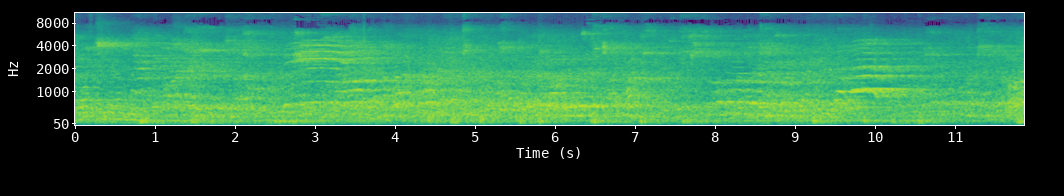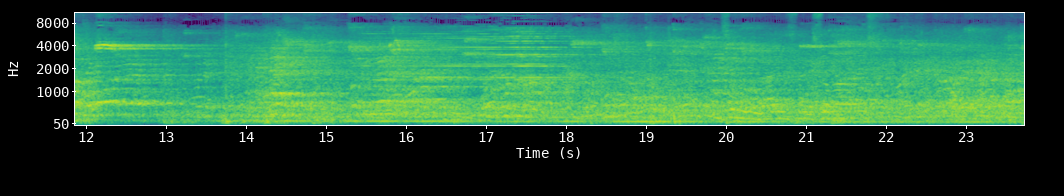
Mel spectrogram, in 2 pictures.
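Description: A crowd of young men and women chatter and cheer in an echoing hall.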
